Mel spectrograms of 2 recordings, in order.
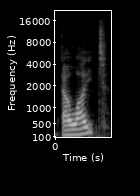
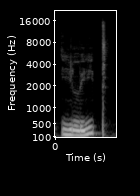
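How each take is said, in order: First: Elite said eh-lite, rhyming with kite; wrong elite. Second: Elite said ih-leet, long ee; right elite. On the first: Teacher mocks the spelled-out eh-lite. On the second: Teacher gives the correct ih-leet. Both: Shown as a demonstration. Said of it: "it's not elite".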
